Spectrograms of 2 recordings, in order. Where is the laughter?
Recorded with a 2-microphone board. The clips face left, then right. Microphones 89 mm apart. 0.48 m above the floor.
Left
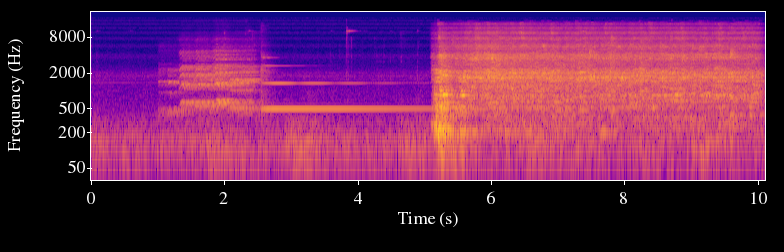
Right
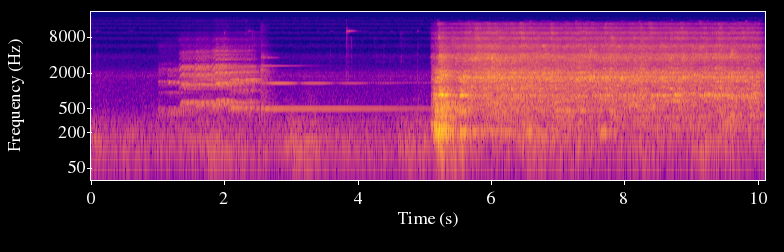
Centre (ahead or behind), 0.9 m; by 2.4 s 45° left (ahead or behind), 1.1 m.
